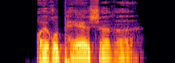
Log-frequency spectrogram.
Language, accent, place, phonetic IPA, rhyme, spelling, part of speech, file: German, Germany, Berlin, [ˌɔɪ̯ʁoˈpɛːɪʃəʁə], -ɛːɪʃəʁə, europäischere, adjective, De-europäischere.ogg
- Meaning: inflection of europäisch: 1. strong/mixed nominative/accusative feminine singular comparative degree 2. strong nominative/accusative plural comparative degree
